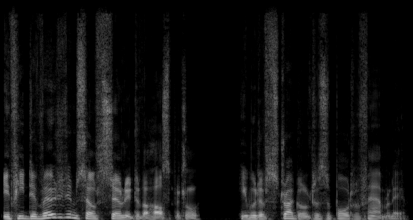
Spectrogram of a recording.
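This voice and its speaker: A man's voice: medium pitch, big pitch swings, quick pace, dry recording, studio quality. A man voicing an earnest, talkative doctor who explains things with assurance in an audiobook mystery. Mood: frank, explanatory. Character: earnest male doctor, talkative and conscientious family friend.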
